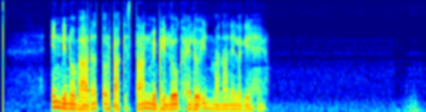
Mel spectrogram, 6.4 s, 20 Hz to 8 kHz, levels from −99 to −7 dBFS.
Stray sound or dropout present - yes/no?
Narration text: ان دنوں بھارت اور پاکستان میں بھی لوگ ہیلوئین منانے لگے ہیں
no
